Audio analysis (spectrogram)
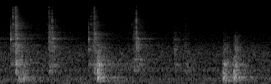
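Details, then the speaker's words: Ford Escape (2001–2002) front wheel bearing replacement: soft, evenly spaced pops about two a second as the new press-fit bearing is pressed in easily and straight without binding; normal press-in sound. "You hear that noise? Like, bop, bop, bop, bop. That's it pressing in nice and easy, and that's what you want to hear."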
